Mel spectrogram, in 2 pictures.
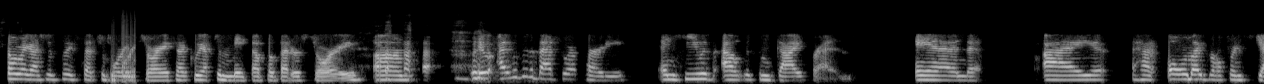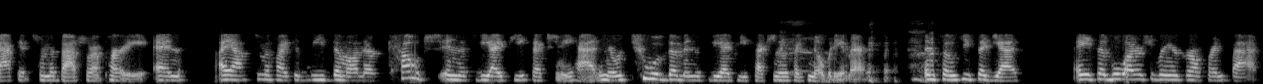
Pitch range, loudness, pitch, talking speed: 190-225 Hz, -22 LUFS, 210 Hz, 225 wpm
